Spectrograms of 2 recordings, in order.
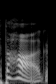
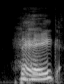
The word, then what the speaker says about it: The Hague: Is it pronounced The Hague or The Hague? The Hague, right? – The Hague.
